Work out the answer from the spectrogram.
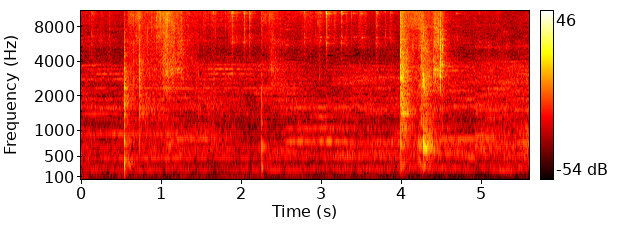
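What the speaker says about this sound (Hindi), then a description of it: "अब हम मूंगफली के दानों को माइक्रोवेव सेफ प्लेट में डाल देंगे" Peanuts being spread onto a microwave-safe plate, with a few sharp clinks and soft rattles of nuts and dish at irregular moments over a quiet kitchen background.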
